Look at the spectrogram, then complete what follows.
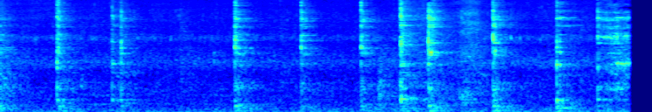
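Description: Perforated steel skimmer clinking and scraping against a frying pan, about ten irregular taps, over the faint sizzle of a ghari frying in ghee. The sound cuts off suddenly near the end.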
